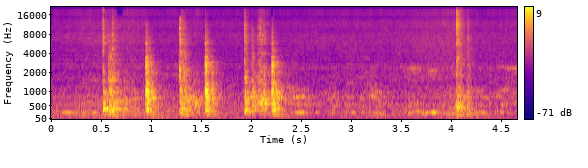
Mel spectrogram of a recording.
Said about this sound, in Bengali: এবার আর একটু নাড়িয়ে চাড়িয়ে ডালটা দিয়ে দেবো।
